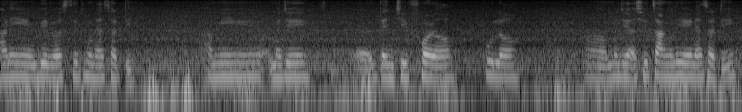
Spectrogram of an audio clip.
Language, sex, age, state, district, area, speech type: Marathi, female, 45-60, Maharashtra, Mumbai Suburban, urban, spontaneous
